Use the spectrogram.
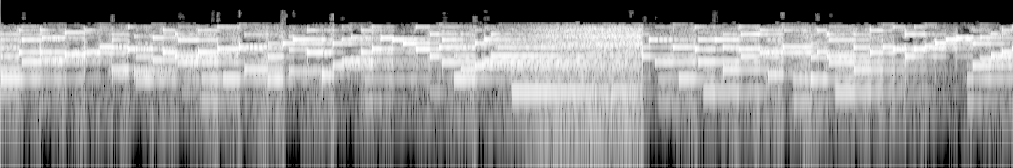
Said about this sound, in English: Ah, the familiar sound of the ice cream truck. You know it. You ran down the street. You went to go get those popsicles, those creamsicles, those ice cream cones, right?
